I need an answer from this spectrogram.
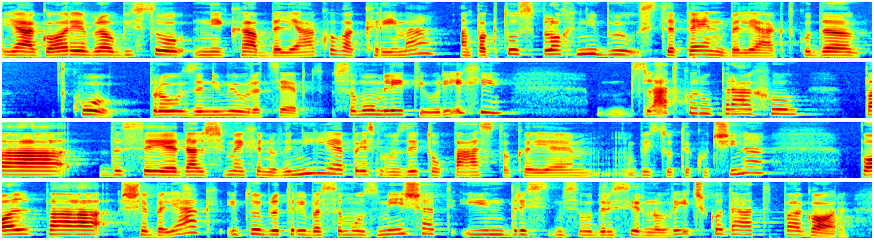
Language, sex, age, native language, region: Slovenian, female, 30-49, Slovenian, Central Slovenia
